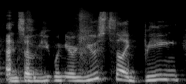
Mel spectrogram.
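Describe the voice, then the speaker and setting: A woman with a low voice, a podcast guest telling her story candidly in casual chat. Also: fairly quick. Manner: candid storytelling, animated quoting.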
